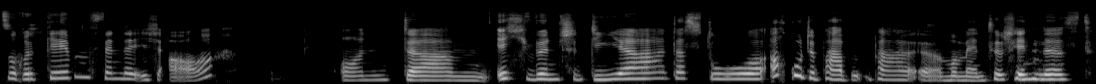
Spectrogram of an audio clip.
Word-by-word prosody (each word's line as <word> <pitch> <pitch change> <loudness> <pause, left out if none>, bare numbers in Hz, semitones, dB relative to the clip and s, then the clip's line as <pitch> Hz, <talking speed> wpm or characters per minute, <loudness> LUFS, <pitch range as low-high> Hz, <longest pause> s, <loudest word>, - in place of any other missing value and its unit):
zurückgeben, 280 +6 -2
finde 265 -4 -4
ich 215 -3 -7
auch. 385 - -4 1.3
Und, 205 +2 -8
ähm, 195 -3 +1
ich 280 +1 +2
wünsche 235 -1 +1
dir, 255 +5 +2
dass 280 -1 -3
du 250 0 +2
auch 390 - +1
gute 355 -10 +3
Paarbe 220 -4 -1
Paar 210 -3 -4
äh, 195 -2 -4
Momente 190 +3 -2
findest. 230 -1 +3
235 Hz, 100 wpm, -26 LUFS, 210-265 Hz, 1.3 s, gute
